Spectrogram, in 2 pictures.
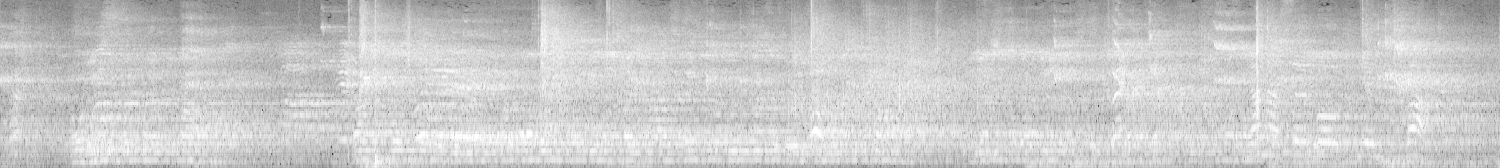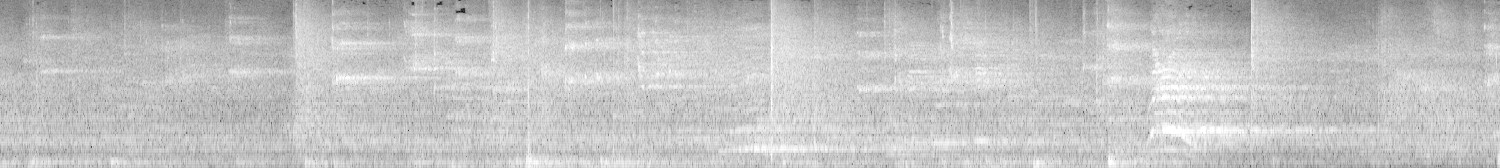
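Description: Badminton rackets striking a shuttlecock in a large sports hall: sharp hits at irregular intervals, mixed with voices talking.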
